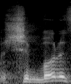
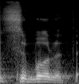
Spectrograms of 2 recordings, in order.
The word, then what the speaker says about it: שיבולת: אבל שם כתוב שיבולת סיבולת, הם מלמדים את הילדים, שין וסין, שיבולת סיבולת. למה? ככה כתוב בשופטים. היו תופסים את בני אפרים, בני אפרים לא יודעים לבטא שין. אומרים, תגיד שיבולת, אומר סיבולת, בני אפרים, היו שוחטים אותו, נורא ואיום.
